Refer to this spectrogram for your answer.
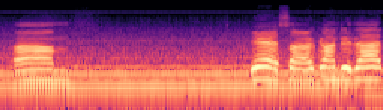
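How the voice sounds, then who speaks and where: Noticeable noise sits in the background. Over it, a man talks with lively intonation. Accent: Australian. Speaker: motorcycle vlogger. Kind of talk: casual vlog. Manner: loud.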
